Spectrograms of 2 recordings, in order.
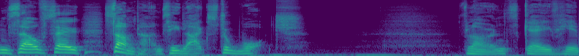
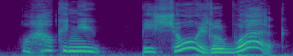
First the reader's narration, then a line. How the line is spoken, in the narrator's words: She asked, barely keeping her voice steady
